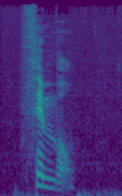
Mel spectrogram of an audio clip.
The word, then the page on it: thimble: /ˈθɪmbəl/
